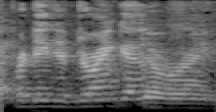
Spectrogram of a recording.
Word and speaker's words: Perdita Durango: The movie was made in 1997, and Perdita Durango, is that how you say her name? Yeah, Perdita Durango.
